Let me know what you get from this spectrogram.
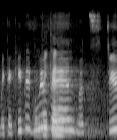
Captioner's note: none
